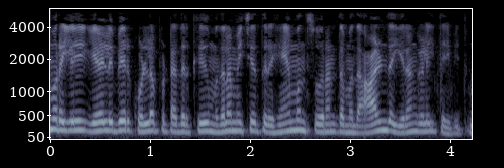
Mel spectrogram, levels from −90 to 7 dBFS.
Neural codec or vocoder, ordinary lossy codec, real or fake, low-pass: none; none; real; 5.4 kHz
